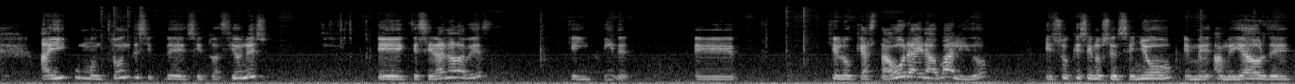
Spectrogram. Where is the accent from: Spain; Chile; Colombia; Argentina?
Spain; now in Miami, United States; vivo en Miami, en Estados Unidos. Soy español, de todas formas, llevo mucho tiempo viviendo aquí.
